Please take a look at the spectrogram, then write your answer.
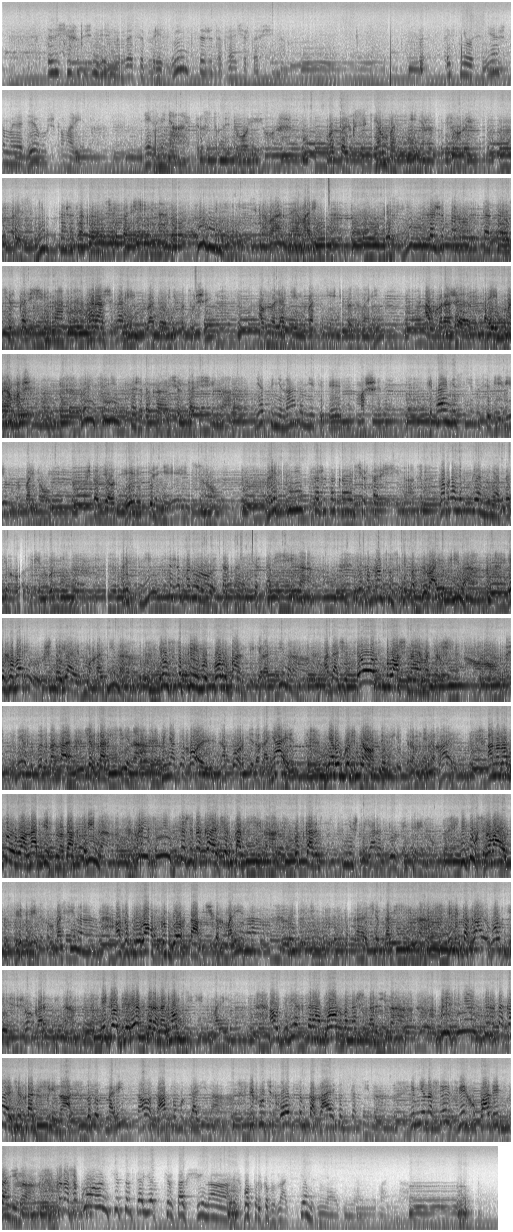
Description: Качество, конечно ..... :(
